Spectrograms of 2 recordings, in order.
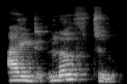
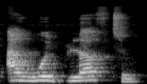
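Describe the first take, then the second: First: The word would is contracted to I'd. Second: The word would is said in full. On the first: "c'est contracté" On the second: "Au lieu de dire"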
